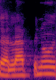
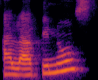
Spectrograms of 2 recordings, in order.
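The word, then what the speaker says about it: jalapeño: nothing is working and the pronunciation of jalapeno is not jalapeno it's jalapinos and when we are talking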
